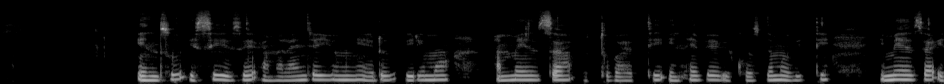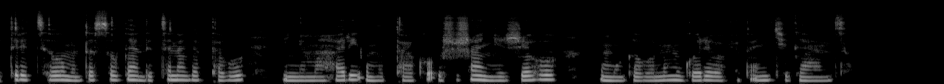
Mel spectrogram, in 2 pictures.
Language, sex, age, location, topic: Kinyarwanda, female, 18-24, Huye, health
